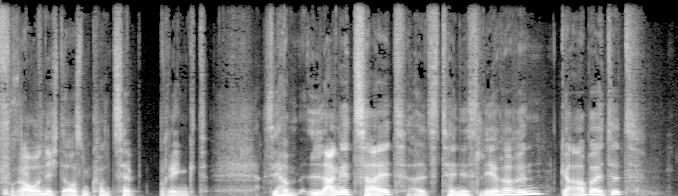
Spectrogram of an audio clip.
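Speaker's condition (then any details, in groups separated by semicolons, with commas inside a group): No condition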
